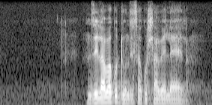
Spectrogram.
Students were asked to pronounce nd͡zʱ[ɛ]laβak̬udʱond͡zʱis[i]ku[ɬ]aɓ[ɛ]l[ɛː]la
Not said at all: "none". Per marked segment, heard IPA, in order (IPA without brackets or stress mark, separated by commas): i, a, ɬ, ɛ, ɛː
